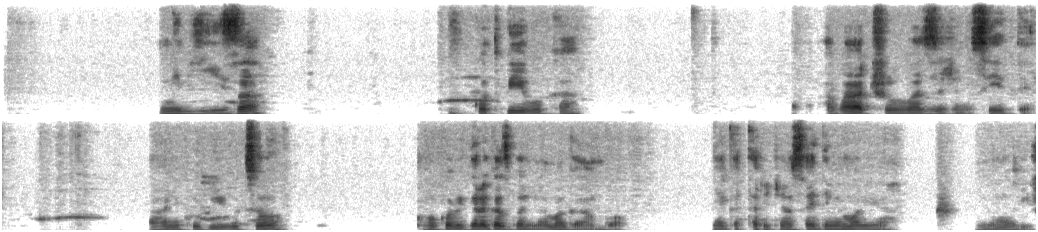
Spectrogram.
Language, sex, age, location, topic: Kinyarwanda, male, 18-24, Nyagatare, government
